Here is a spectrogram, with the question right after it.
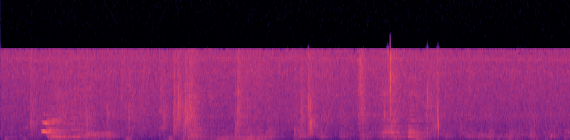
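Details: Dog at its house giving high, whining yips: a sharp cry near the start, then wavering, tonal whimpers that bend up and down, with a quiet indoor room behind.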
